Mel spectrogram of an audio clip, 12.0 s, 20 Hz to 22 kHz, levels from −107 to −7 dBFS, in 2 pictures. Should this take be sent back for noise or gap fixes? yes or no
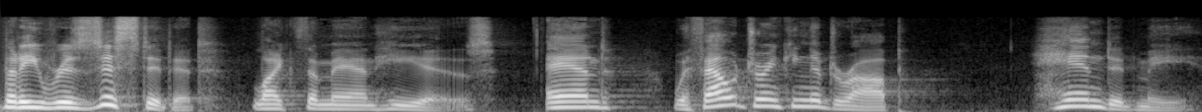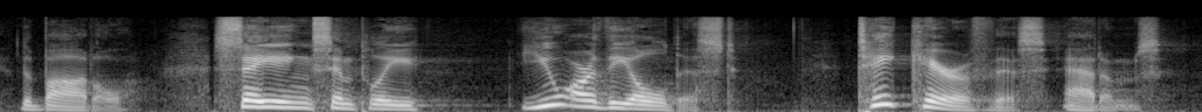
no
